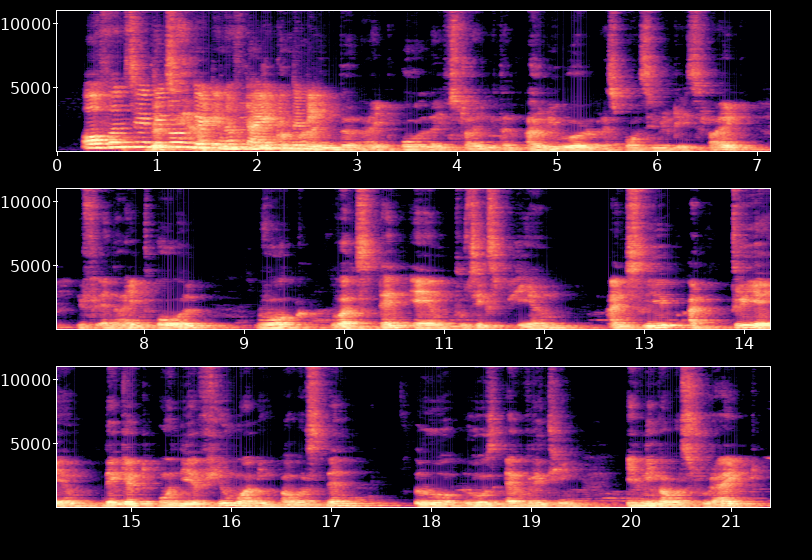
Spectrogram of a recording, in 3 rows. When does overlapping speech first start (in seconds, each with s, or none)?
0.9 s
